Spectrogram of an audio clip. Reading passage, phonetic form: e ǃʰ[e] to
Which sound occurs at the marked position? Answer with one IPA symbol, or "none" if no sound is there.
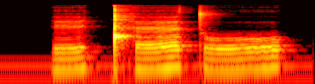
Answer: ɛ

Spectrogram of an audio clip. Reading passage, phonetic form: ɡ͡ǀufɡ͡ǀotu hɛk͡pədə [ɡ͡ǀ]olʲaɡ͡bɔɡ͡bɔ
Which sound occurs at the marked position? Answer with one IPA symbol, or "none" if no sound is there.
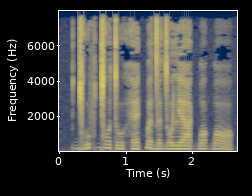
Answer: d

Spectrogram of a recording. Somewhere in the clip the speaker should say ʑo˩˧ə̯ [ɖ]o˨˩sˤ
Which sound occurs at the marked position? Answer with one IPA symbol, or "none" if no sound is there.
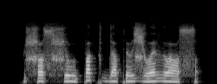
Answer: ð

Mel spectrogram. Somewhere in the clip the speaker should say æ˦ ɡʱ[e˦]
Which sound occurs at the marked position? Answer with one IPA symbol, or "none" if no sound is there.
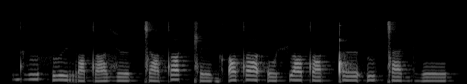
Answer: e˦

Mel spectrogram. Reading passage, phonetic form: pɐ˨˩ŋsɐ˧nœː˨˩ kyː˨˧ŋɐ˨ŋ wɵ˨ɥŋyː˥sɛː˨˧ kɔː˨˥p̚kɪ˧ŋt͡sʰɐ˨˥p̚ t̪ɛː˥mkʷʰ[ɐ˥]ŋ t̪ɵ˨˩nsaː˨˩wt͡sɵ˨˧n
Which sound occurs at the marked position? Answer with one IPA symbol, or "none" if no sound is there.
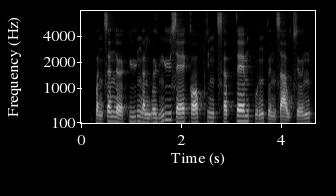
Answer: ɐ˨˥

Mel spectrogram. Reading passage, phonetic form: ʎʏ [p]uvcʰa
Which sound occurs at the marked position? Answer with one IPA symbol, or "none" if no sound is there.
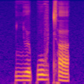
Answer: p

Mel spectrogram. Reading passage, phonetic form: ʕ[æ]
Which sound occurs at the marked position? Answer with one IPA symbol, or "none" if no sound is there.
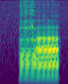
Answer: a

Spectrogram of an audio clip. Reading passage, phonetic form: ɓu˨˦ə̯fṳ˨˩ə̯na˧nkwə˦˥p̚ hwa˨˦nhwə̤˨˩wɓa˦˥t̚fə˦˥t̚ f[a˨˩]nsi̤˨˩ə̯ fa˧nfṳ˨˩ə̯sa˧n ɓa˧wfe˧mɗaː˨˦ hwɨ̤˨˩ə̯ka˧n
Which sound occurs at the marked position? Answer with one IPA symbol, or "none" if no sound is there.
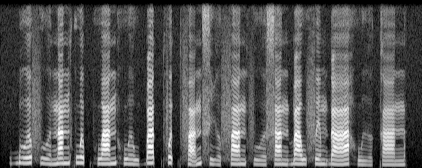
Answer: a̰˧˥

